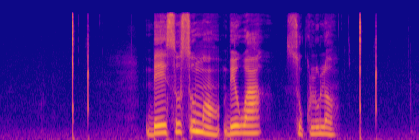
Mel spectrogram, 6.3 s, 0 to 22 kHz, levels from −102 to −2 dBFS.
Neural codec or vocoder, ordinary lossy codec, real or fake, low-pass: vocoder, 44.1 kHz, 128 mel bands every 512 samples, BigVGAN v2; none; fake; 14.4 kHz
